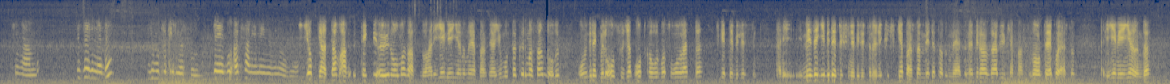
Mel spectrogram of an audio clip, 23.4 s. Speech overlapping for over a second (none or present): none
